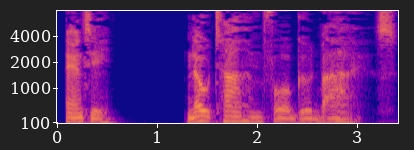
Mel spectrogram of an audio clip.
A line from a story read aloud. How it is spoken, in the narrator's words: the old woman intoned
